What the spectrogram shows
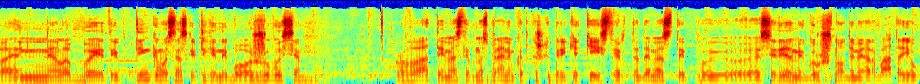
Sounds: Music, Speech

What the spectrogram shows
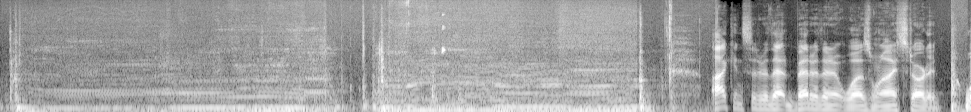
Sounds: opening or closing car electric windows

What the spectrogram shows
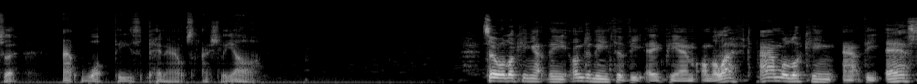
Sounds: monologue, Speech

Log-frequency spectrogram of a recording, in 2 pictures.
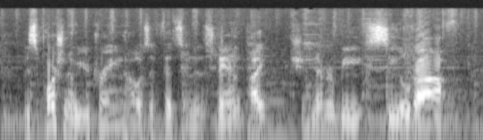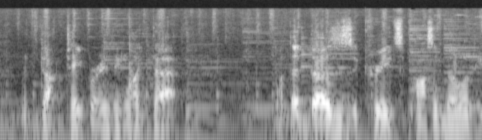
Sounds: Music, Speech

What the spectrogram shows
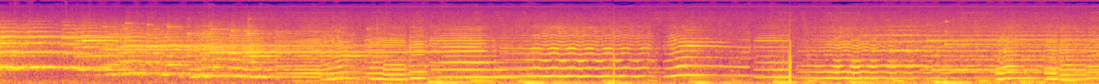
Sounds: Music, Violin, Musical instrument

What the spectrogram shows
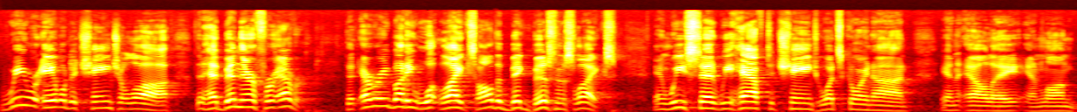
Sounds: Narration, Speech, Male speech

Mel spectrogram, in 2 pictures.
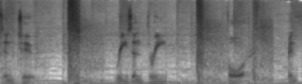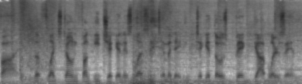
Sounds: Speech, Music

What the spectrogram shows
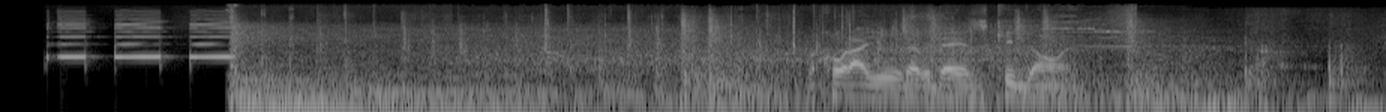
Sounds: Music, Speech, Alarm

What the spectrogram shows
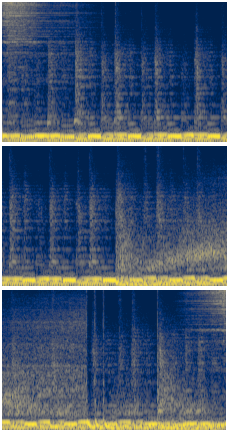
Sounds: Music

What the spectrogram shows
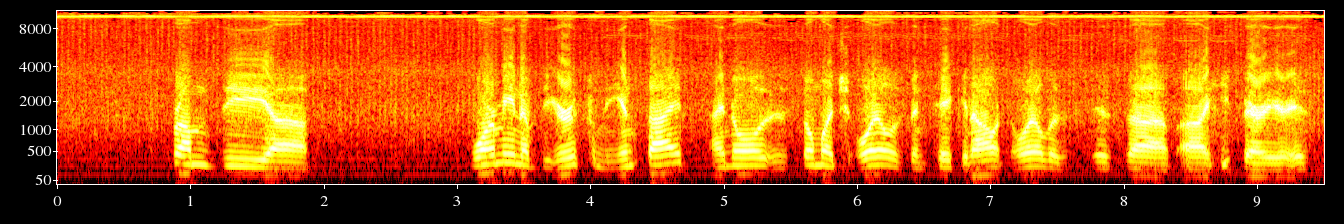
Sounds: Speech

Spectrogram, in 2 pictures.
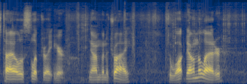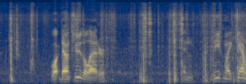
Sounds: Speech

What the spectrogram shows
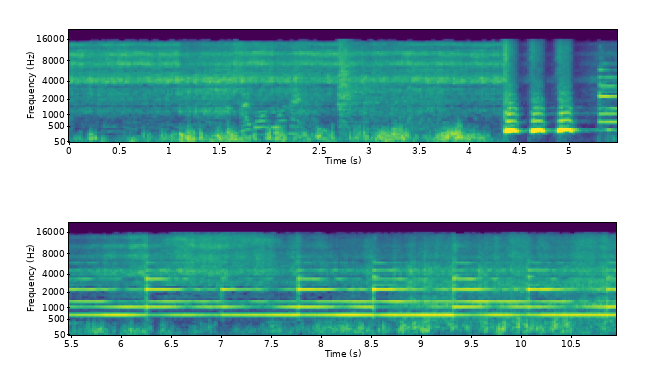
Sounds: Rail transport, Speech, Railroad car, Vehicle, Steam whistle, Train

